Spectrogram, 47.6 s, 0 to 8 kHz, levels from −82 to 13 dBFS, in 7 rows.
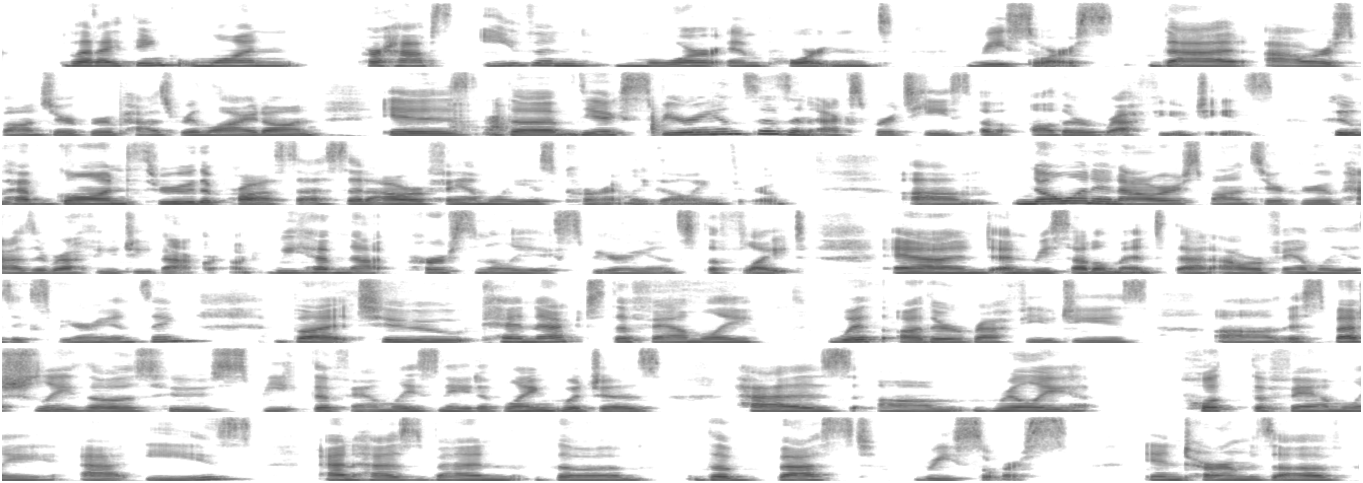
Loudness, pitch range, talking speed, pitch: -25 LUFS, 180-210 Hz, 125 wpm, 190 Hz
